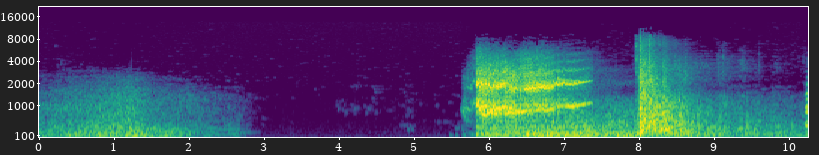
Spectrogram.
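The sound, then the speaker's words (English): A car engine rumbles, then falls silent before a loud, shrill tire screech erupts, ending in a sharp, heavy crash of impact as the noise trails off; the car was going too fast. “You shouldn't have been going so fast.”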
